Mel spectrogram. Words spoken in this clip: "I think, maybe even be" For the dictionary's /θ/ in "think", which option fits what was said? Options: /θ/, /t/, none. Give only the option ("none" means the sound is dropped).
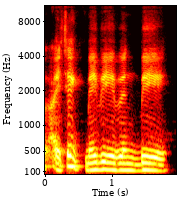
/t/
